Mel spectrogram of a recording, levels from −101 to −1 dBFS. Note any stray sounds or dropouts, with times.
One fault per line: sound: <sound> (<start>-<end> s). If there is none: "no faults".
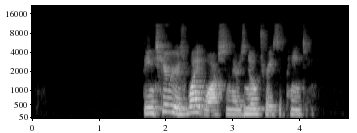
no faults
